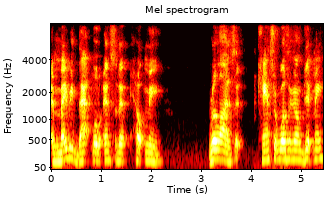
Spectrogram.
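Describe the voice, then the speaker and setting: Speaking in a Southern US accent, a man keeps to a moderate pace. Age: 60s. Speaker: paranormal investigator and cancer survivor. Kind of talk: interview.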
